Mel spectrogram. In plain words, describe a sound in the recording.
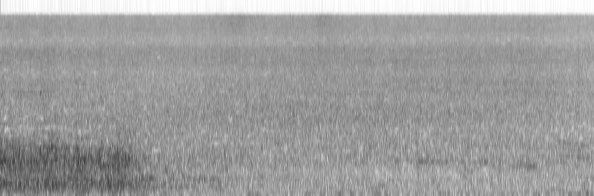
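Fountain jets rush and splash loudly, then fade away.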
